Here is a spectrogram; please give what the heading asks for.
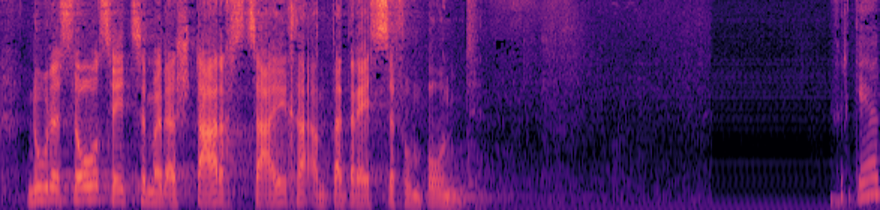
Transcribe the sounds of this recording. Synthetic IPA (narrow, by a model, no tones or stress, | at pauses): nuɾəsoːsɪt͡səməɾəʃtarχst͡saɪχəʔa̰ntadɾɛsəfɔmbʊnt | fəɾɡ̥ɛ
